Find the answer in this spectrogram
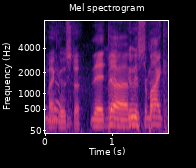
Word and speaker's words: Mangusta: Mangusta.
